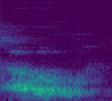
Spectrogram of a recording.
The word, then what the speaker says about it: owe: what does O mean o w e o one you just say it like just oh what o means well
